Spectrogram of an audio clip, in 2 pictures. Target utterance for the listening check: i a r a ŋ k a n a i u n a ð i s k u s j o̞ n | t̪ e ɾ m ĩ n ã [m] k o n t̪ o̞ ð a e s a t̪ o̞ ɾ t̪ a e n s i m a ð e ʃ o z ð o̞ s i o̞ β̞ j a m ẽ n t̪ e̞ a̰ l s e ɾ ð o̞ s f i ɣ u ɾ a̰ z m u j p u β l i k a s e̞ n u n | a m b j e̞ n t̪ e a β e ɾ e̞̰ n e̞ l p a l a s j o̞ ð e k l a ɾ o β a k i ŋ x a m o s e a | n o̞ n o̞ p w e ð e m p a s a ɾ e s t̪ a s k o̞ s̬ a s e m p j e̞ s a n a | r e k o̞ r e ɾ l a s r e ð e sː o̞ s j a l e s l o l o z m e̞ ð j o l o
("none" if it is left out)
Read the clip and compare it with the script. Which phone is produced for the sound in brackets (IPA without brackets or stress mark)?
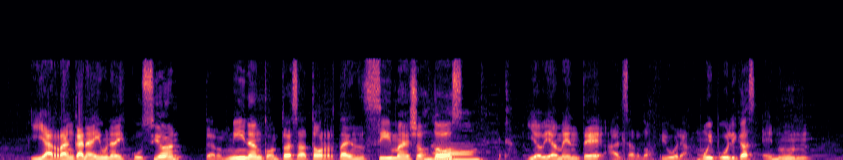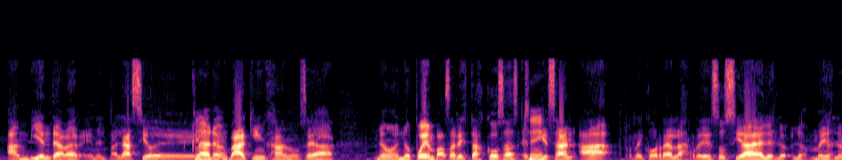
ŋ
